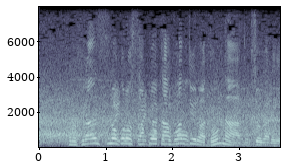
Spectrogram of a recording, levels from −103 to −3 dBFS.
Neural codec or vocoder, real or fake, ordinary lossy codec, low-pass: none; real; none; none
